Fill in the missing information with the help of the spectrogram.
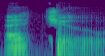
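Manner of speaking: a low, soft fake sneeze; Gregory Peck sneezing impression; mock sneeze. Shown as a demonstration. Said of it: "Gregory Peck sneezing".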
